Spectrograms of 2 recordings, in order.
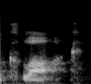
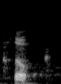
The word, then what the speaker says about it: clock: talk talk okay and it's also clock not cloak okay okay alex on fox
